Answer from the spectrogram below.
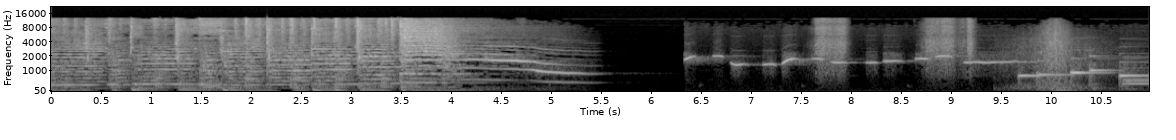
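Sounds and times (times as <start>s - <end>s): whistled tune: 6.3s - 9.9s
short hissing bursts: 7.6s - 8.0s.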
